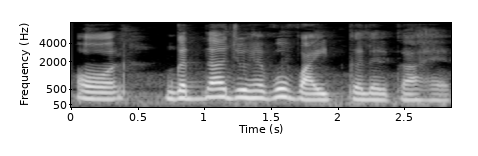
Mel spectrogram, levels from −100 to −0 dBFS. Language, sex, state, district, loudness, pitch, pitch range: Hindi, male, Punjab, Pathankot, -15 LUFS, 195 Hz, 170-220 Hz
